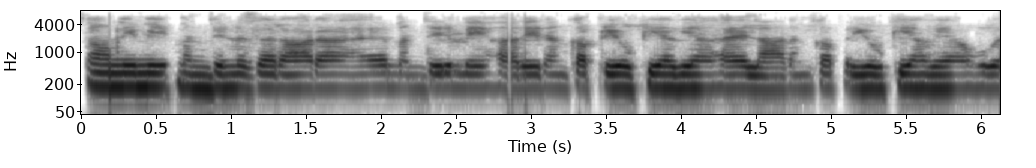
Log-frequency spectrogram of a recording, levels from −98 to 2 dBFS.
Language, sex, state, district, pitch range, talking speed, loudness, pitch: Hindi, female, Maharashtra, Washim, 160-170 Hz, 225 wpm, -15 LUFS, 165 Hz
